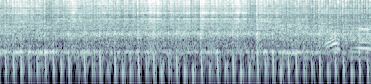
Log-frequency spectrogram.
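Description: A motorized drift trike's engine idles steadily close by on a long stretch of road, its loud, even chugging pulse running throughout with a faint voice briefly heard over it.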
